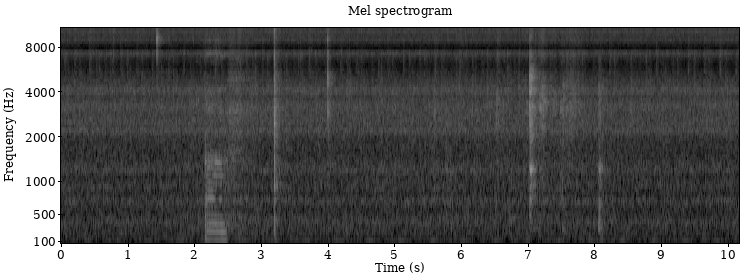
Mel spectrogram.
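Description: Quiet room tone with a short vocal murmur about two seconds in and four faint, sharp clicks spread through the rest.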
